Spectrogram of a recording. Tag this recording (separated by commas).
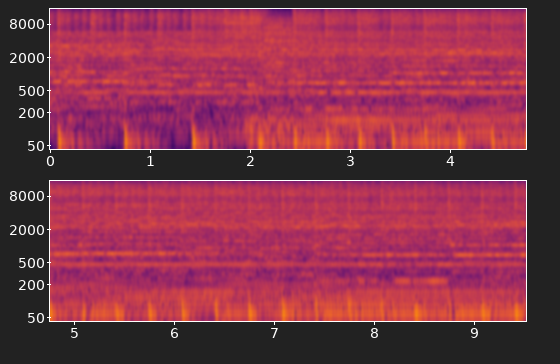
Music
